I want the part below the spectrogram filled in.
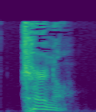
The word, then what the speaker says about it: colonel: En inglés se escribe colon, como colón, colonel. Sin embargo, se pronuncia colonel.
